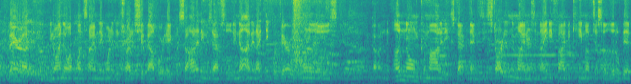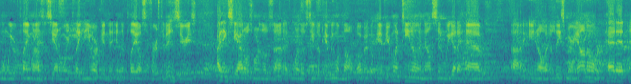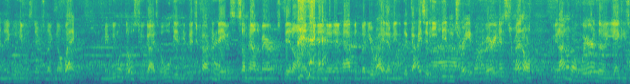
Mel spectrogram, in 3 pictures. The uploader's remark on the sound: A Mint Pros Stadium Suite Event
